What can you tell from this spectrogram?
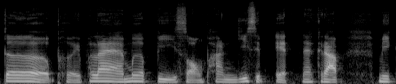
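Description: Nothing goes wrong anywhere in this bit of speech, so there's no fault to point to at any moment.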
